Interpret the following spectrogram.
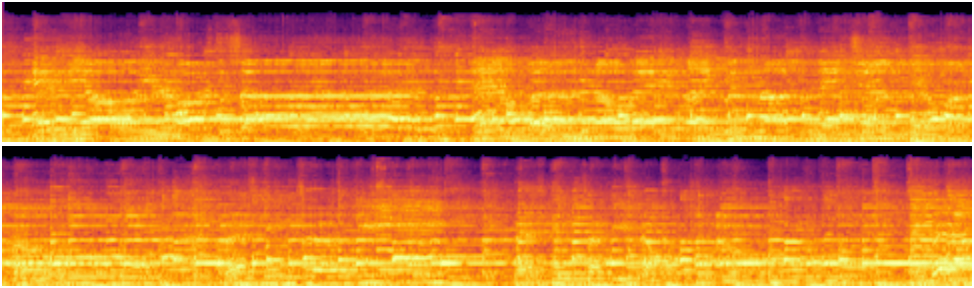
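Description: Live bluegrass band playing banjo, mandolin, acoustic guitar, resonator guitar and upright bass, with the bass keeping a steady pulsing beat underneath.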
